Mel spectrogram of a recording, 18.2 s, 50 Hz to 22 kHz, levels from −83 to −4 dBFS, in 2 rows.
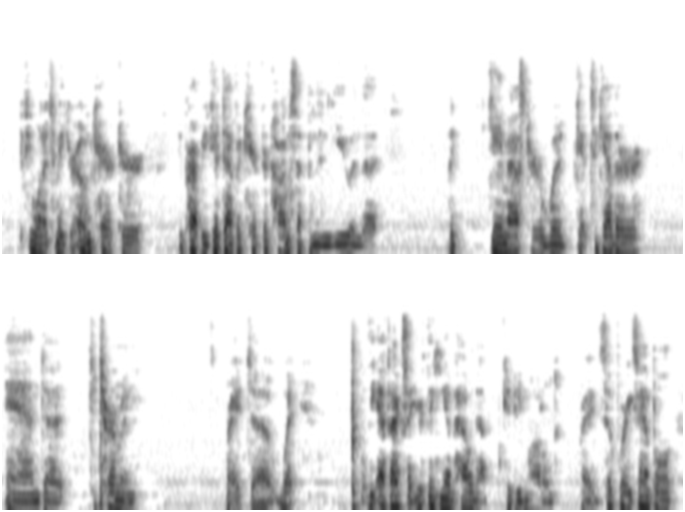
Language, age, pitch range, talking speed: English, 30-49, 115-140 Hz, 160 wpm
